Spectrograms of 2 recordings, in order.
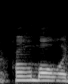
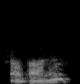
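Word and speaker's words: pro bono: Uh, is it a such thing as a promo attorney? A what? Uh, I may not be pronouncing that correctly. A lot of denture work done. Proono.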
